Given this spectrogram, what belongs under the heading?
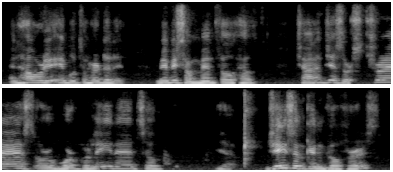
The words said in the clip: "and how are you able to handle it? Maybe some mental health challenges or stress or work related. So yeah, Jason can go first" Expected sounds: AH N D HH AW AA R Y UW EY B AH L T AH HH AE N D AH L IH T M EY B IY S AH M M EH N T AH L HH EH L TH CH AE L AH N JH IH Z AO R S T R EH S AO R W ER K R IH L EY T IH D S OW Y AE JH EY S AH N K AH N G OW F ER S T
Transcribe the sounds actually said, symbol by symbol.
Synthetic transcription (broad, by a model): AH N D HH AW AA R Y UW EY B AH L T AH HH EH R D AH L IH T M EY B IY S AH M M EH N T AH L HH EH L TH CH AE L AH N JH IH S AO R S T R EH S AO R W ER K R IH L EY T IH D S OW Y AE JH EY S AH N K AH N G OW F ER S T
